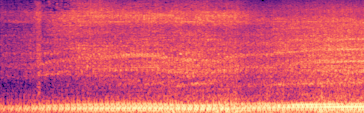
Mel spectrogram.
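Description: A Kawasaki motorcycle and a Triumph Street Twin ride close by, their engines giving a loud, steady low rumble that pulses with firing rhythm and rises slightly in pitch as they accelerate.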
